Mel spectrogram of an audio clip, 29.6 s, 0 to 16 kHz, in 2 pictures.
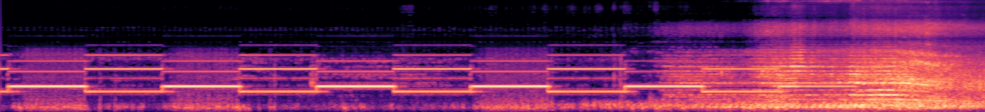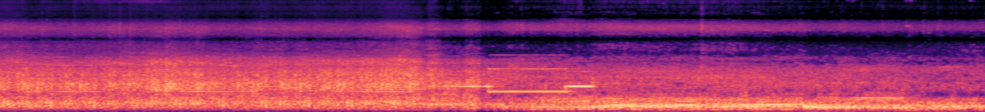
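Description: Railway level-crossing warning alarm sounding, switching between two tones about every 1.2 seconds. Then an express passenger train, led by a diesel locomotive, goes by at speed: a sound that slides down in pitch as the locomotive passes, then a long, steady noise of the carriages on the rails. Near the end, motorcycle engines start up as they move off across the tracks.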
